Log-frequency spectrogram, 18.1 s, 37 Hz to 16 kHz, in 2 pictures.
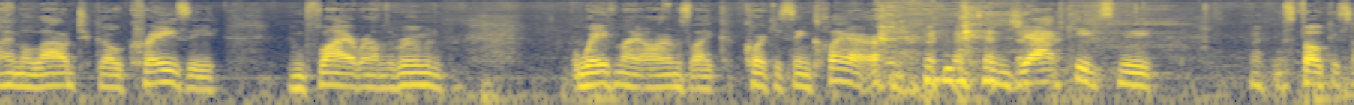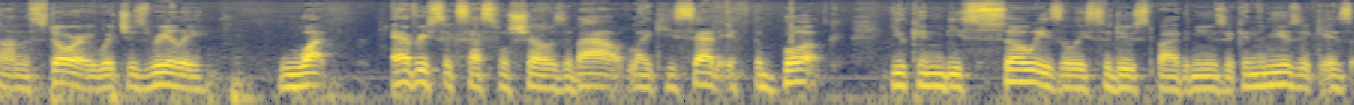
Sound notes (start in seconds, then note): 5.9 laughs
